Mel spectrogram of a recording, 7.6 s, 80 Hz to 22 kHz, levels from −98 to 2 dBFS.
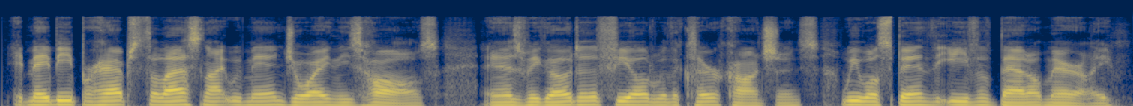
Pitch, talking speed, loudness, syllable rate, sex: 120 Hz, 255 wpm, -16 LUFS, 6.0 syllables/s, male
